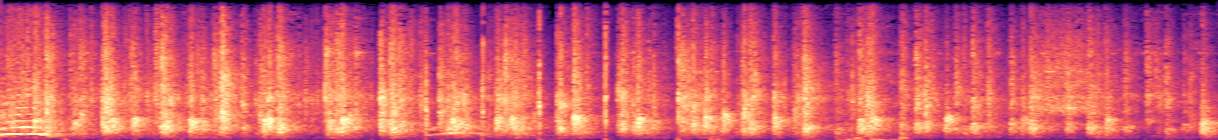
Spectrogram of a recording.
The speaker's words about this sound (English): So, please, big round of applause for K-Tech, who made this all possible.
